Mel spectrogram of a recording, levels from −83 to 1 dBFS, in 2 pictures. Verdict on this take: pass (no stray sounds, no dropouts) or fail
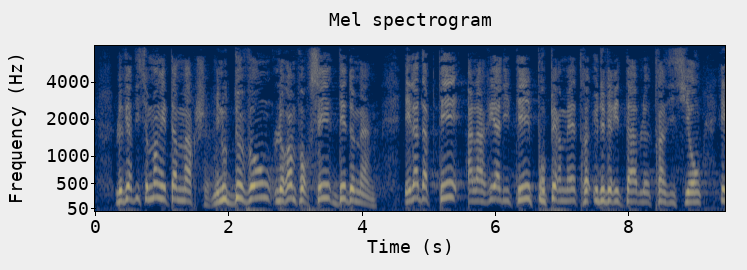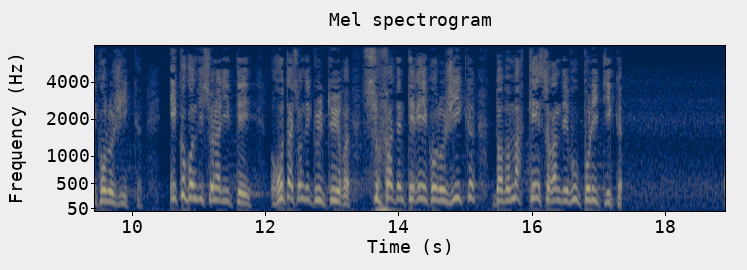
pass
